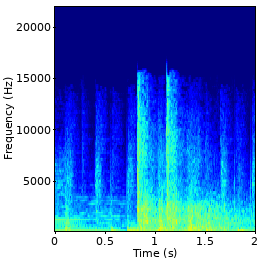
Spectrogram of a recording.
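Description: A single shot from a Stevens 555 12-gauge over-under shotgun, a little under a second in, dying away over about a second, over background music.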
